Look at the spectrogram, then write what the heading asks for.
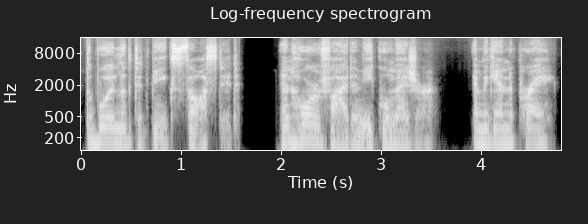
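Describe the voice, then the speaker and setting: An actress playing an immortal vigilante woman, weary, haunted and defiant, telling her story in an intense, measured audio drama monologue with hushed drops. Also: low voice, fairly even intonation, dry recording. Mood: somber, resolute.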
